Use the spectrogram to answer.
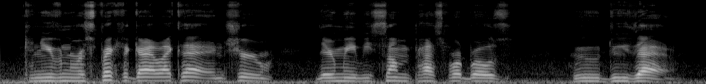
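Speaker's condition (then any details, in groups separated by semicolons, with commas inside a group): Brain injury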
